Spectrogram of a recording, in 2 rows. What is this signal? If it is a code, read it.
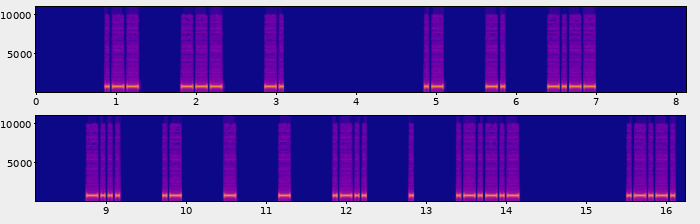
Morse code, heard as a keyed tone, about 27 wpm, spaced as for 12 wpm, 800 Hz. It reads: WON ANY BATTLE. <AR>
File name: Quotes Spaced / Quotes Spaced-mp3s / Pessimism sp @25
